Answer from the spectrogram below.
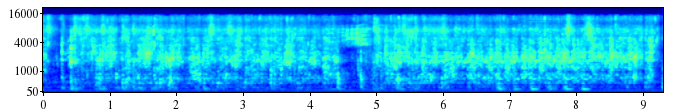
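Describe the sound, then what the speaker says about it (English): Plaster being mixed with a fork for a DIY ant nest, a continuous wet scraping and sloshing close by, fairly quiet, with a low steady hum underneath and a brief louder scrape near the middle. "you can feel when you mix with a fork, you can usually feel the plaster bashing against your fork"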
